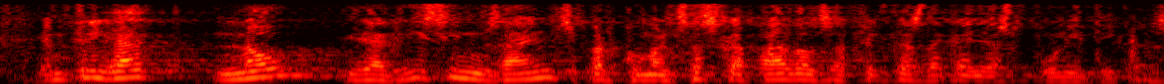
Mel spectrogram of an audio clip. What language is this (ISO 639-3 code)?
cat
